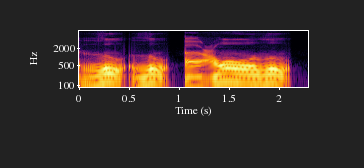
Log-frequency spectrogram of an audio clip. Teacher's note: zal dari gigi seri yang atas dengan apa? Dengan ujung lidah.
